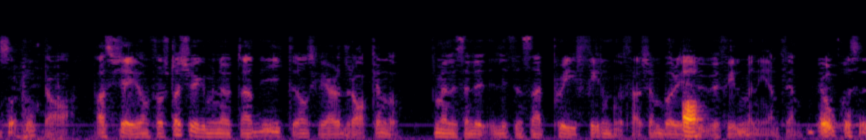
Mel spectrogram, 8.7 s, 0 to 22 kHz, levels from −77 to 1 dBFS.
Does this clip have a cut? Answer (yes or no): yes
